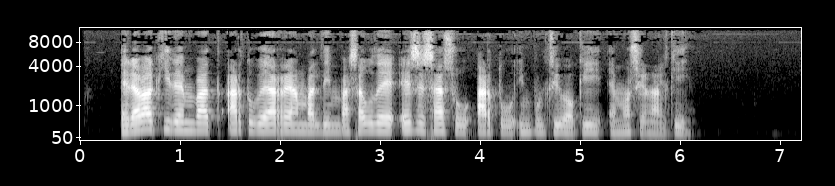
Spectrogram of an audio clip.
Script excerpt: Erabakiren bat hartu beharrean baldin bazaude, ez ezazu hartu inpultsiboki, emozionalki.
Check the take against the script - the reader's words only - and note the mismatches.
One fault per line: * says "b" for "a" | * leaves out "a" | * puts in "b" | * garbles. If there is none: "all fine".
all fine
